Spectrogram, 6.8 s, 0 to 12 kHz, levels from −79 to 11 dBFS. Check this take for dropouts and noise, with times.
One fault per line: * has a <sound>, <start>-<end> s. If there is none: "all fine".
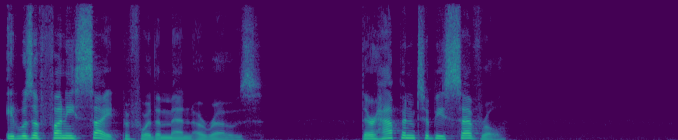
all fine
